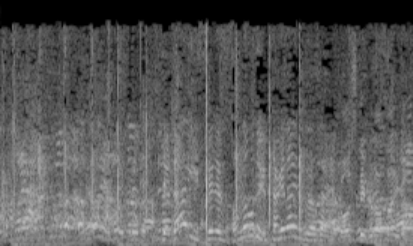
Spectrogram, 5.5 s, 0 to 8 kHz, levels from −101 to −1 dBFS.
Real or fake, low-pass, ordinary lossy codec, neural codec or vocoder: real; 7.2 kHz; MP3, 32 kbps; none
